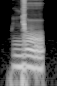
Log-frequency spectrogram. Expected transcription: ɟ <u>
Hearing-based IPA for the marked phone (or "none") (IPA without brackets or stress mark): u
